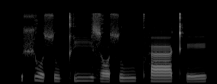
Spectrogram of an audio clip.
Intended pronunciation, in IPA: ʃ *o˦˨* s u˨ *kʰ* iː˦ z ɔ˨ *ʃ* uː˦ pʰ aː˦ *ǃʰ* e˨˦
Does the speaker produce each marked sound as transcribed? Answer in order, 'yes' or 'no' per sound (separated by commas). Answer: yes, no, no, no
